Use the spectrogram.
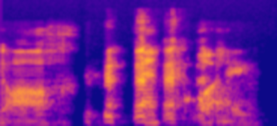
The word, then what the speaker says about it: Och and Oi: Och and Oi, is that how you pronounce it?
